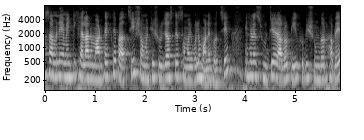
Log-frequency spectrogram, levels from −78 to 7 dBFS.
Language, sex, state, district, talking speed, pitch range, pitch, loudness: Bengali, female, West Bengal, Paschim Medinipur, 200 wpm, 205-240 Hz, 225 Hz, -18 LUFS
